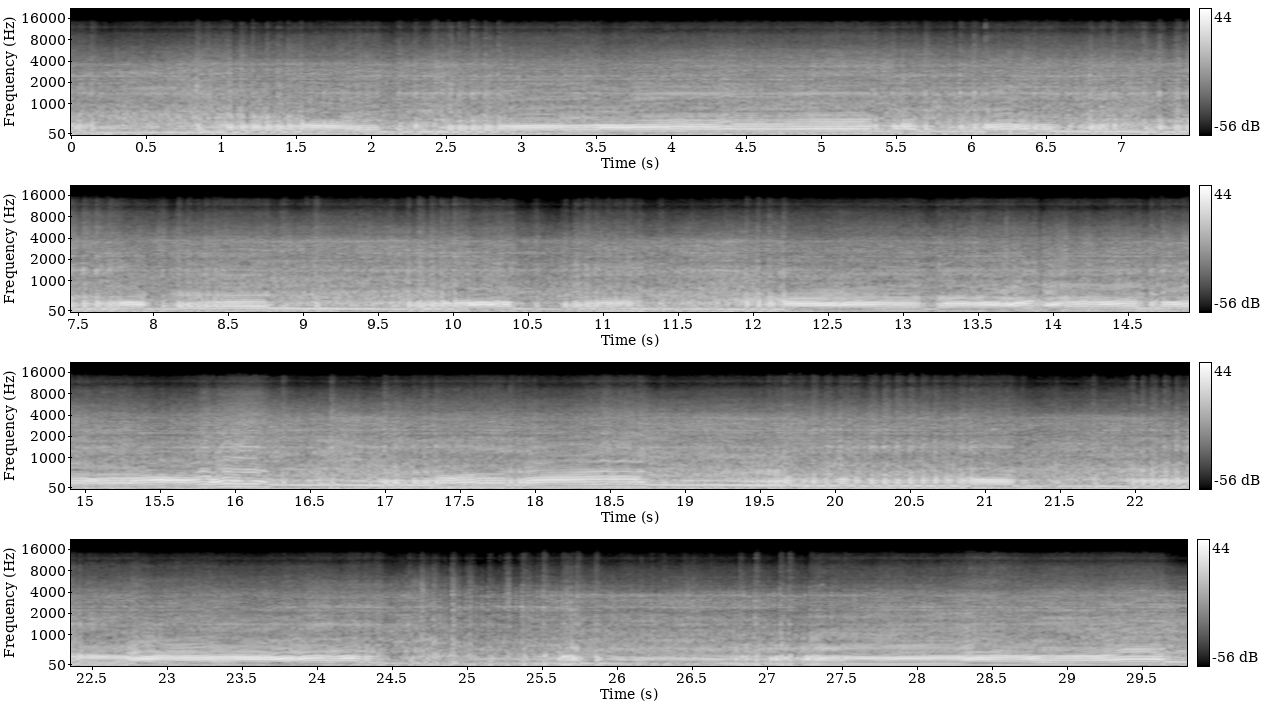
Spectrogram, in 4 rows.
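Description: KTM 250XC single-cylinder two-stroke dirt bike engine, close up, revving up and down again and again as the throttle is worked, its pitch rising and falling every second or two.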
